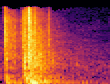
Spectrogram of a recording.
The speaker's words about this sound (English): Jimmy goes into his dressing room and shuts the door in their faces.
